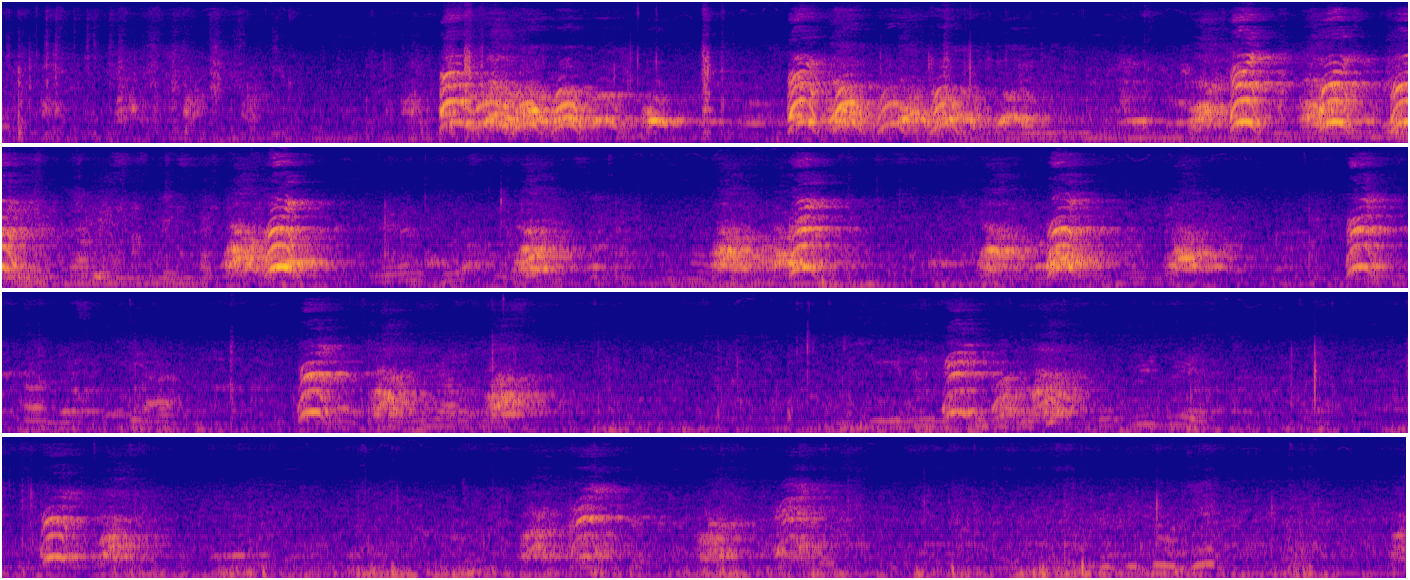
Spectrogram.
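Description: A dog barking over and over, single barks or short runs of barks every second or two, loudest in the first half.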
